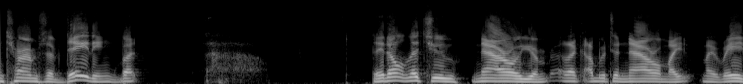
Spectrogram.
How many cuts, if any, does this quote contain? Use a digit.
1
